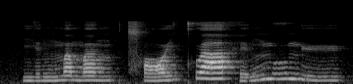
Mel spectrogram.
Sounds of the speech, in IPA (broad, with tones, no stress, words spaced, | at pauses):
jɪ˨ŋmɐ˧mɐ˧ŋ | t͡sʰɔː˨˥jkʷʰaː˥ hɪ˨˥ŋ muː˥ŋyː˧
